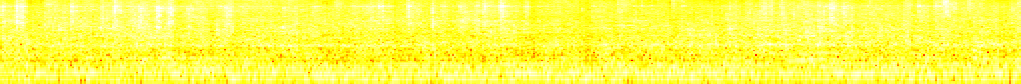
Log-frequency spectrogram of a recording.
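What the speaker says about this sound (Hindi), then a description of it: "इस्तांबुल में ये ट्राम चलती है।" A tram runs along a street in Istanbul as evening falls, giving a steady, loud low rumble and rolling rail noise with broadband traffic hiss throughout, no voices.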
